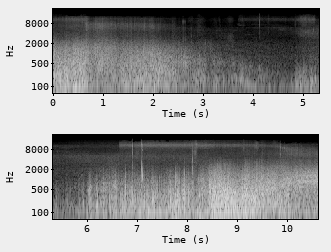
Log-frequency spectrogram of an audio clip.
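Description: Wind buffeting the microphone of a phone filming from a moving car, a dense rushing noise. It dies down to a low hush about four seconds in, then builds again and is loudest near the end.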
